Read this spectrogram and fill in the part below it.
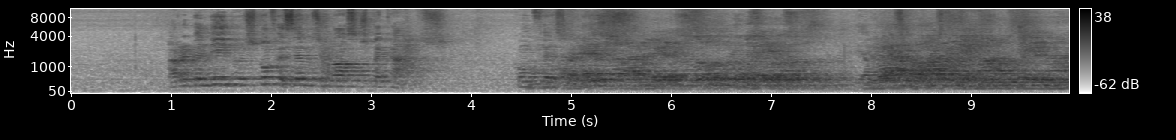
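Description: A man sings in a slow, sustained voice.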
